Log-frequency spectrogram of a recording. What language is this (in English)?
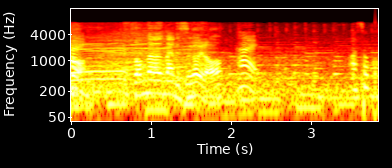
Japanese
